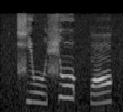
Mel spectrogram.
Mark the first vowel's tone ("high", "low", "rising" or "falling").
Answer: low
